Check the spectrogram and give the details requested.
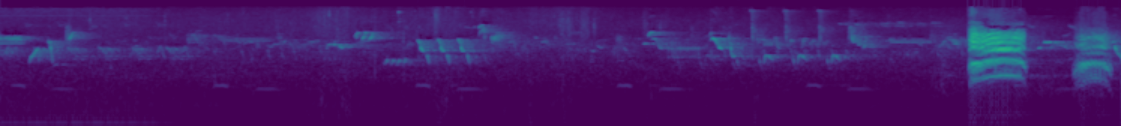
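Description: Forest birds calling: short, faint, high chirps scattered throughout, then two loud calls close together near the end.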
